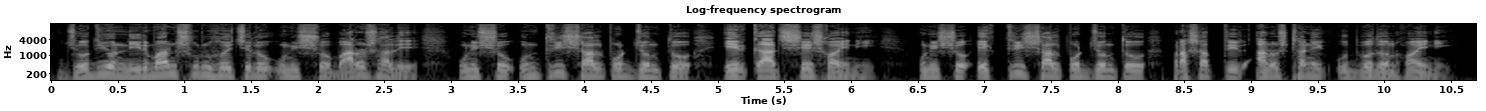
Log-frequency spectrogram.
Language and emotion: Bengali, neutral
